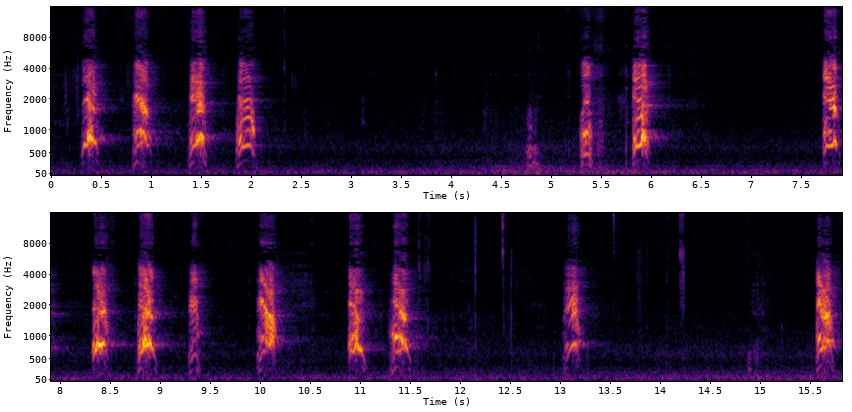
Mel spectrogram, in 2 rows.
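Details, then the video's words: Nine-week-old Boxer puppy Gizmo barking while playing with a new ball for the first time, December 9th 2021; bursts of quick, sharp barks in clusters of three to four, pauses between runs, a faint growl-like sound midway. "Boxer puppy Gizmo ferociously attacks dangerous object"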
